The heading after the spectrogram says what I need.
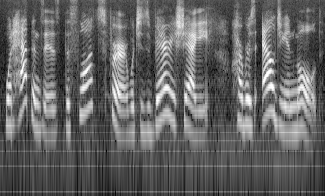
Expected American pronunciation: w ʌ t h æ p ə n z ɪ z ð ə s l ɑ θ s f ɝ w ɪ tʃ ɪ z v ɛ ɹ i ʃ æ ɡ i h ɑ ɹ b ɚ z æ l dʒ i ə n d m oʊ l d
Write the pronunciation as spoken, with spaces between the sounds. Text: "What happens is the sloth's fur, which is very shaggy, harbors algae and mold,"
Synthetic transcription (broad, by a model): w ʌ t h æ p ə n z ɪ z ð ə s l ɑ t s f ɝ w ɪ tʃ ɪ z v ɛ ɹ i ʃ æ ɡ i h ɑ ɹ b ɚ z æ l dʒ i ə n m oʊ l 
